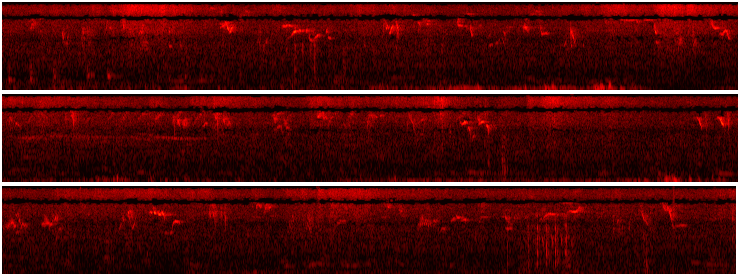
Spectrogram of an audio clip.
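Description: Scattered short chirps of small birds, with low rumbles and thumps at intervals, the strongest about six and fourteen seconds in.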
